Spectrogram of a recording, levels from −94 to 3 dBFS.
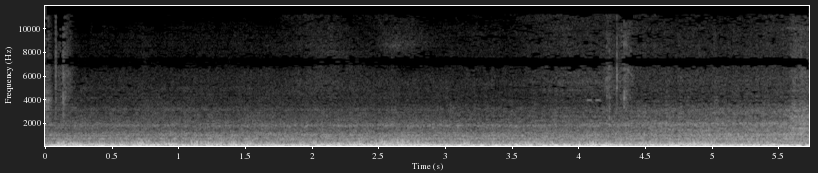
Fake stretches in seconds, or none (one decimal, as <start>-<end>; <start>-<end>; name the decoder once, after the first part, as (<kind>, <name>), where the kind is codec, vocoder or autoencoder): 0.0-3.1 (autoencoder, DAC-VAE)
